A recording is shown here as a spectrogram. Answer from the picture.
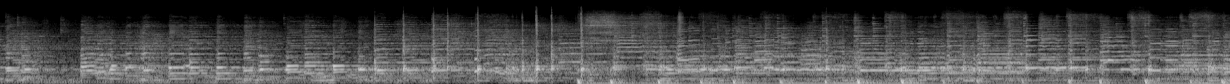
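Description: A New Orleans jazz band playing: saxophones, trombones and trumpet, joined about six seconds in by drums with a steady beat.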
